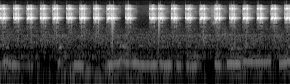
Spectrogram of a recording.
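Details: Piercing, high chirps from a jeliteng cricket repeat rapidly, close to four each second, with one short gap midway, over a soft low hum.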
